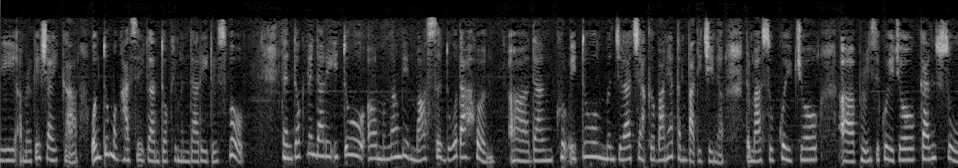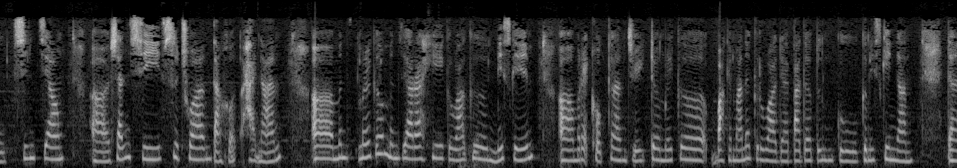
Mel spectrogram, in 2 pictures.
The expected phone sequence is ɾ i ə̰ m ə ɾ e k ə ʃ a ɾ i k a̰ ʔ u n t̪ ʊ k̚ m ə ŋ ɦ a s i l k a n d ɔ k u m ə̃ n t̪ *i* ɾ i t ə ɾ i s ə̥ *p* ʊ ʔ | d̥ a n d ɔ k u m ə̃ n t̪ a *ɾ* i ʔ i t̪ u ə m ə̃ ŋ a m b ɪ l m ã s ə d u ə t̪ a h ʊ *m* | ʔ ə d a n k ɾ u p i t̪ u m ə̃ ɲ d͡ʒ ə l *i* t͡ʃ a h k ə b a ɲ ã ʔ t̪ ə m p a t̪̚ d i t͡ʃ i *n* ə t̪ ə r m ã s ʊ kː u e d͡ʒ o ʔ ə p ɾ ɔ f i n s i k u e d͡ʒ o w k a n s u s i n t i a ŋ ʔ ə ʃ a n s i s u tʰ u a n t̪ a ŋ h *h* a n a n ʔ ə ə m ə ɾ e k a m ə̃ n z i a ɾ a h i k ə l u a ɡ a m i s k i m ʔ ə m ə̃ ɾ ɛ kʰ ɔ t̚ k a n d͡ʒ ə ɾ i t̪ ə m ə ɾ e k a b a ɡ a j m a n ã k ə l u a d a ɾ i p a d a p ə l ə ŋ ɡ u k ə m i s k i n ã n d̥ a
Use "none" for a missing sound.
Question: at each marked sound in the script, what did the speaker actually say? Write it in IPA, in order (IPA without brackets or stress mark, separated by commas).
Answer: a, b, ɾ, n, a, n, h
